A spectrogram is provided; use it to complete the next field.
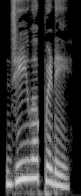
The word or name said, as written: ಜೀವಪಡೆ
